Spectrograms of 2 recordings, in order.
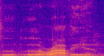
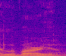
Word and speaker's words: LaRavia: Cavaliers here recently uh I said his name wrong too it's laravia um I said I think I said lavaria whatever um kids can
